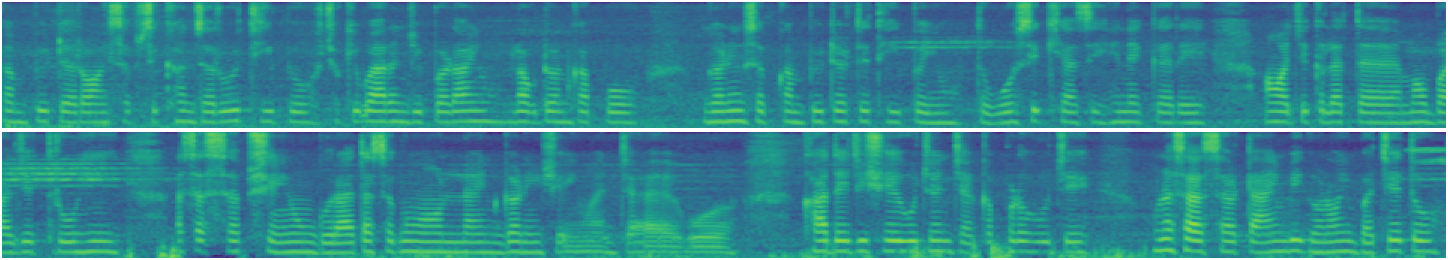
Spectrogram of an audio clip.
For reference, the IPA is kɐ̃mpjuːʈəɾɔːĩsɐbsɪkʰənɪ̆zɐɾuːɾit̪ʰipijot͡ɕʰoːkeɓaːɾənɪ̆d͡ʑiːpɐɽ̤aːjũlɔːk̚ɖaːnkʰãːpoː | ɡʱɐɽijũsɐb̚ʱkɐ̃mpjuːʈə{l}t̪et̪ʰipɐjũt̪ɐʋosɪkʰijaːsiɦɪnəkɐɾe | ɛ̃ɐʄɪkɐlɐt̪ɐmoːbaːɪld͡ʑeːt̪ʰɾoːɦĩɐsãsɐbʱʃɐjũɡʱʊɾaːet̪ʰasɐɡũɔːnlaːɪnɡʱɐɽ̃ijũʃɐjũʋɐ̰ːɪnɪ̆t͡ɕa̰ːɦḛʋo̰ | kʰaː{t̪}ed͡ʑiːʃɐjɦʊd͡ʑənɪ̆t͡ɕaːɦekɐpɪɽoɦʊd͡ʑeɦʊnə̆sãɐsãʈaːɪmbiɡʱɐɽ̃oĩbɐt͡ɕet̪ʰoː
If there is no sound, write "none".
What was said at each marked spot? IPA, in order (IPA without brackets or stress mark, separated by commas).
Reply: ɾ, d̪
